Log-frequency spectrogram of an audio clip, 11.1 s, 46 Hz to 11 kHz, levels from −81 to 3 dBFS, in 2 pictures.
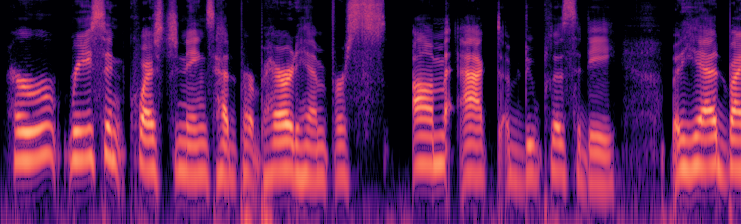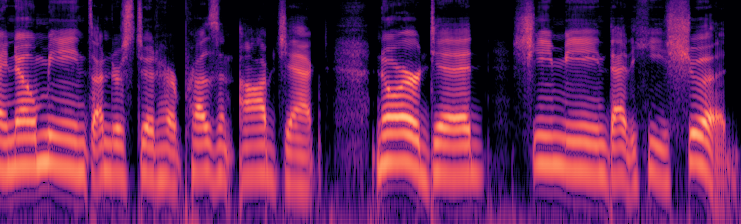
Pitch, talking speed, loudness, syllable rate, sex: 170 Hz, 150 wpm, -19 LUFS, 4.1 syllables/s, female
